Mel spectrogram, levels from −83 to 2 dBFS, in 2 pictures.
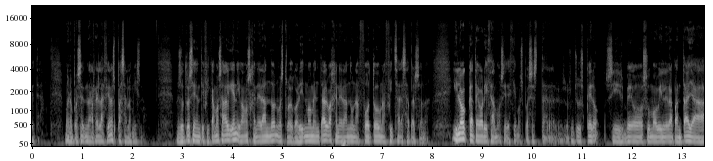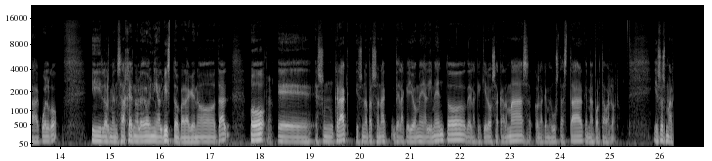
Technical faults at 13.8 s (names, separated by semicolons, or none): none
